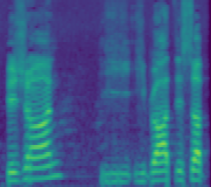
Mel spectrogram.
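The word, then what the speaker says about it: Bijan: Well, uh, guys, we've been saying Bejan Robinson's name wrong all along. His name is Bjon.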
